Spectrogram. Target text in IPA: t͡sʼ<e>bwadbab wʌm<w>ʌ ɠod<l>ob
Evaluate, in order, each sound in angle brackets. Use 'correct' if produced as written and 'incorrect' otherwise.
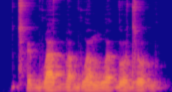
incorrect: ø, correct, correct

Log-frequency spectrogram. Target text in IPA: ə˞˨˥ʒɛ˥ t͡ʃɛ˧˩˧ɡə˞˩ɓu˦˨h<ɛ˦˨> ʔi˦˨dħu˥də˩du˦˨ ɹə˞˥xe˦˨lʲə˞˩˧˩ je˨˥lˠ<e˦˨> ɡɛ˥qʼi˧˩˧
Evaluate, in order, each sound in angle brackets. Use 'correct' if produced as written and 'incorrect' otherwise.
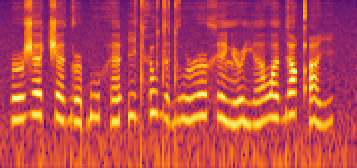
incorrect: ɛ˨˥, incorrect: e˥

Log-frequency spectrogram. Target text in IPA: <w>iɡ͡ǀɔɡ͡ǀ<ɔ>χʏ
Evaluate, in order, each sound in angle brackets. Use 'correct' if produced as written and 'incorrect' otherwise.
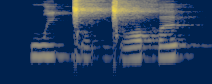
correct, correct

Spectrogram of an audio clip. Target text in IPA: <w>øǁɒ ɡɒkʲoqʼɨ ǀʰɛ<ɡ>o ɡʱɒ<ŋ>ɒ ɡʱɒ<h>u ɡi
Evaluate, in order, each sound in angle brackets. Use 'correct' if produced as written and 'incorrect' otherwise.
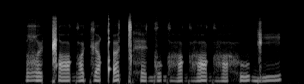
incorrect: ʁ, correct, incorrect: ɡʱ, correct

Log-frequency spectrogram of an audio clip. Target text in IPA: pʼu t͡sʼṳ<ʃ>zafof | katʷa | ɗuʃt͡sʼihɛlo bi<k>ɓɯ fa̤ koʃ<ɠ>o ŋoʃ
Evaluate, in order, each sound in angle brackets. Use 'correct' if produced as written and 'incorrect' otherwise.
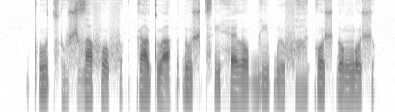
correct, incorrect: none, incorrect: ɗ

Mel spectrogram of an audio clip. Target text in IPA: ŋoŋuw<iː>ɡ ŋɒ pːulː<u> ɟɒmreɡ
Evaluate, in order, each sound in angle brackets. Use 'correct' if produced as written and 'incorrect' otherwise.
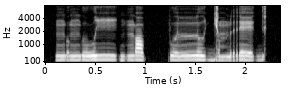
correct, correct

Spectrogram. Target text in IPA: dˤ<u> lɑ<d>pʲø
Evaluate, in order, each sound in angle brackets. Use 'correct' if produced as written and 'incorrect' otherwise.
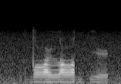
incorrect: o, correct

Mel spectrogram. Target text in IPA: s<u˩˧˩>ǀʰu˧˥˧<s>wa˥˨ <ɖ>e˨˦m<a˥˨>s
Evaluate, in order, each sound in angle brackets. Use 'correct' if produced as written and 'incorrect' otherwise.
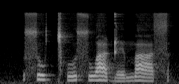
incorrect: u˥, correct, correct, correct

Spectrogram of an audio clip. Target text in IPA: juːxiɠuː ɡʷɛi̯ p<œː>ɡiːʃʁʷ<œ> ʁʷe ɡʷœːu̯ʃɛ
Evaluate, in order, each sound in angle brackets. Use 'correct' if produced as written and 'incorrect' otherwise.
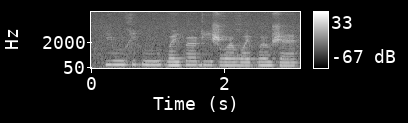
correct, correct

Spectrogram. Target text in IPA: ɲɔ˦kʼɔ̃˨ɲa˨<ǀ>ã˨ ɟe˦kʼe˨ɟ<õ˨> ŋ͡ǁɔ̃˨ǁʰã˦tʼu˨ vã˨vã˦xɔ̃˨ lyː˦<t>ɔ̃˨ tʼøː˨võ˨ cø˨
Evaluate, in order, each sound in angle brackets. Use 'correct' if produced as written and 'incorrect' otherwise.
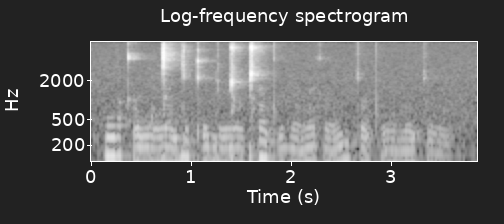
incorrect: ŋ͡ǀ, correct, incorrect: c

